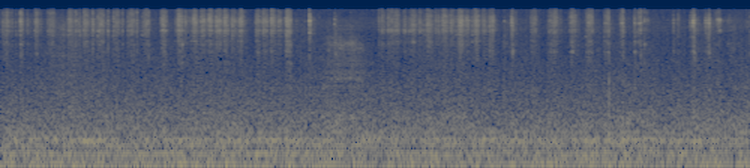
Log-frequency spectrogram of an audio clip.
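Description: Faint, rapid scratching of a dry brush's bristles scrubbed over the textured stonework of a painted dice tower.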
